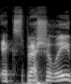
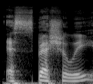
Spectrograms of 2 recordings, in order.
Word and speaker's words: especially: You don't say it especially. There's no K in that word.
